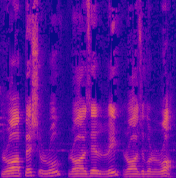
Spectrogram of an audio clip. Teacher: র টা জবরের সময় রা বলা যাবে না র বলতে হবে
